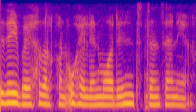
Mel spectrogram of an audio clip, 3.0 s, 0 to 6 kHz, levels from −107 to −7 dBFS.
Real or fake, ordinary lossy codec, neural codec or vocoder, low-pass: real; none; none; 5.4 kHz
